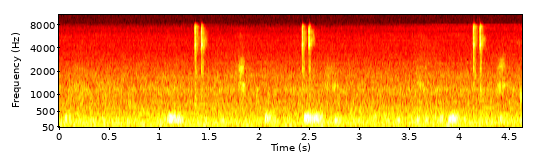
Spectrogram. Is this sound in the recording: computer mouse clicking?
yes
